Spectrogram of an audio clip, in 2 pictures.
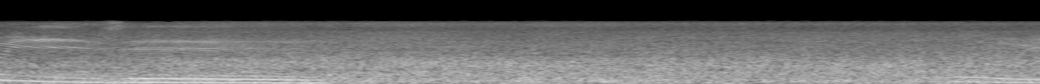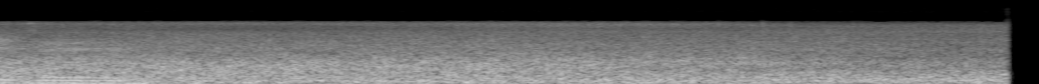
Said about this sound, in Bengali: এদিকে থেকে পানি আসতেছে, বাট শব্দ পাচ্ছি, পানিটা দেখতে পাচ্ছি না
